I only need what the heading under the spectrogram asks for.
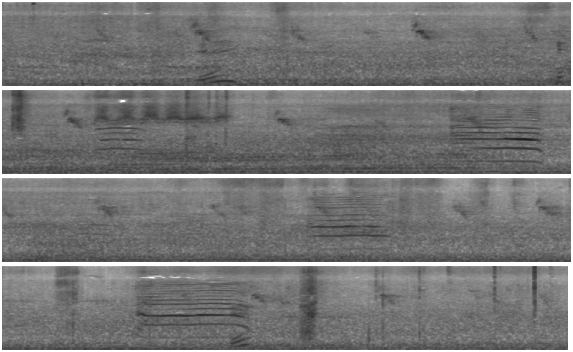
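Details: Stray cat meowing outdoors in a street, giving about five drawn-out, harmonic meows spaced a few seconds apart, some rising then falling, over a constant low rumble of traffic and background noise.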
